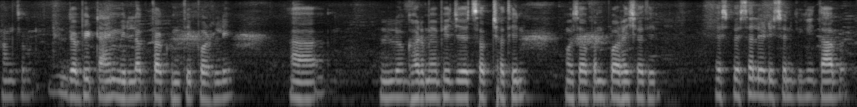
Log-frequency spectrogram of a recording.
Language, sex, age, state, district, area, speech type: Maithili, male, 45-60, Bihar, Sitamarhi, rural, spontaneous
